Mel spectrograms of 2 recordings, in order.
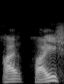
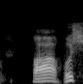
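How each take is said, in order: First: The second syllable has an i vowel. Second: The second syllable has a u vowel. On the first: The speaker calls it right. "There is a word ख्वाहिश होता है" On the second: The speaker calls it wrong. "नहीं होता है"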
